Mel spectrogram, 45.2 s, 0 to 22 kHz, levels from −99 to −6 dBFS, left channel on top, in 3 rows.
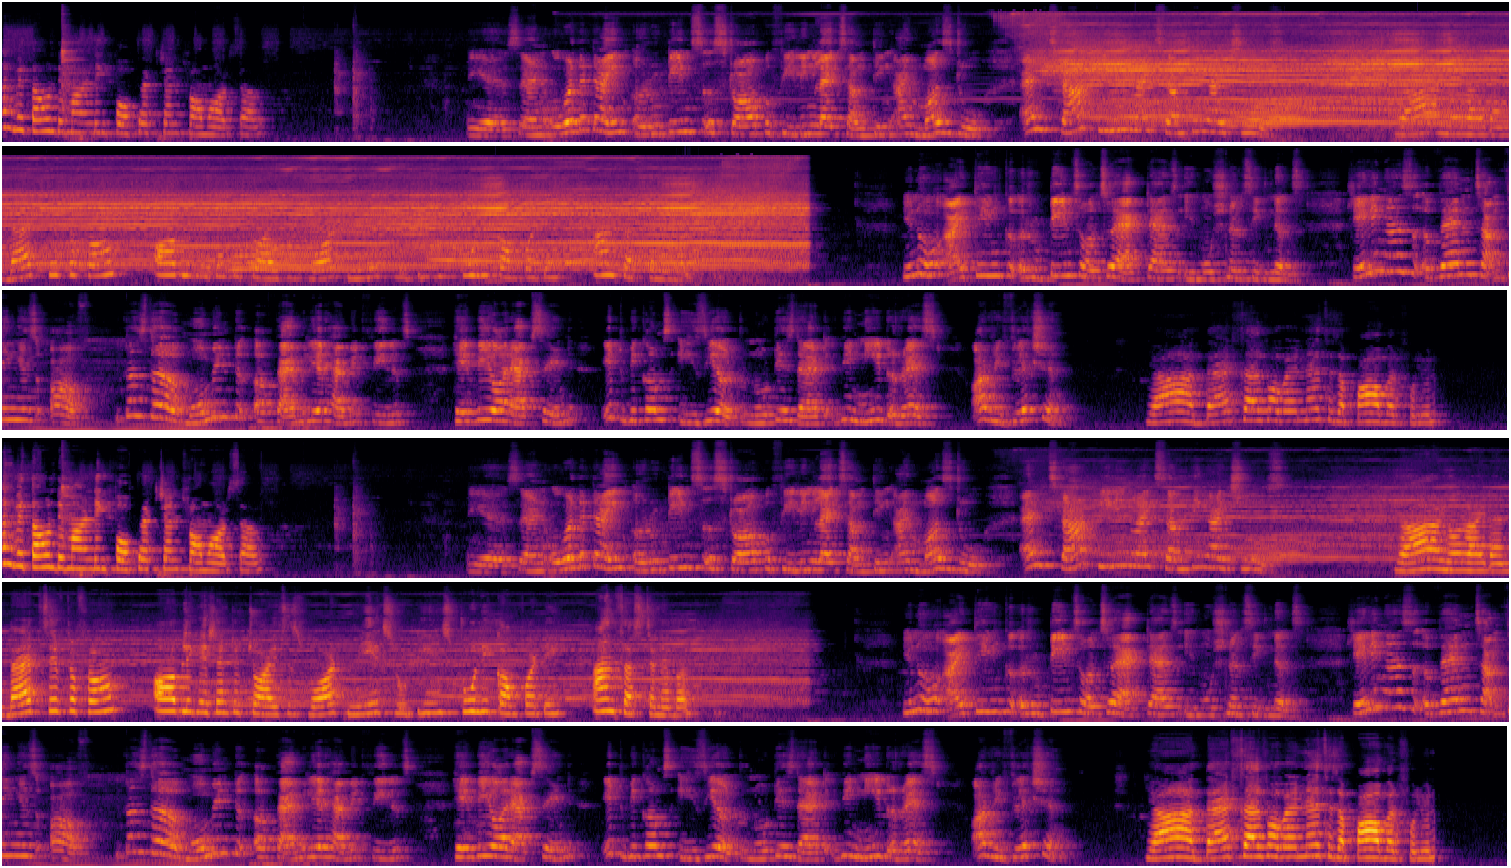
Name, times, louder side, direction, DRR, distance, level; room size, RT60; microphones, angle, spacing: voice 1, 0.0-2.6 13.9-16.3 16.6-20.7 21.0-22.0 41.6-44.5, right 9 dB, 65° right, 0.3 m, -31 dB
voice 2, 4.6-12.8 24.1-34.2 34.7-39.5 39.8-40.8, left 1 dB, ahead, 1.4 m, -38 dB
sound 1, 9.9-23.2, left 14 dB, 85° left, 0.3 m, -35 dB
9.1 x 4.2 x 6.1 m
head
